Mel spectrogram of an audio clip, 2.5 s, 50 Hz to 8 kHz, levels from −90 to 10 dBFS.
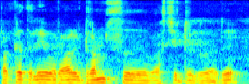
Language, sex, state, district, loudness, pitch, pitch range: Tamil, male, Tamil Nadu, Kanyakumari, -16 LUFS, 110 Hz, 95-115 Hz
